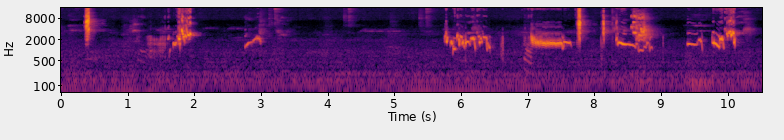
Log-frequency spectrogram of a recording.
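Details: Pet budgie chirping happily: sparse sharp squeaks early, then a livelier stretch of warbled, buzzy chirps and a longer harsh chatter, with pauses between groups and low hum beneath.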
